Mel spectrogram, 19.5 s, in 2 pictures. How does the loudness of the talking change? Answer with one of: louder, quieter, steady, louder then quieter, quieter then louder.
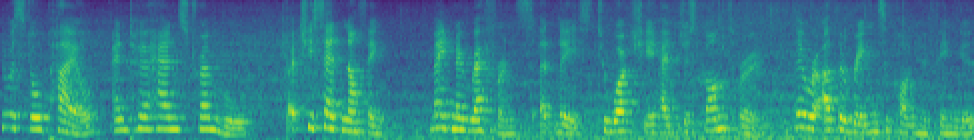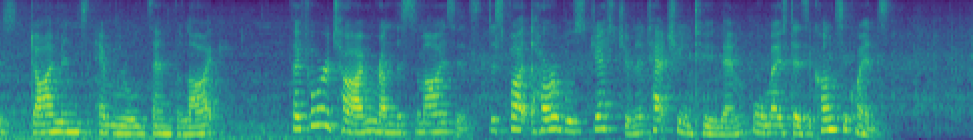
steady.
